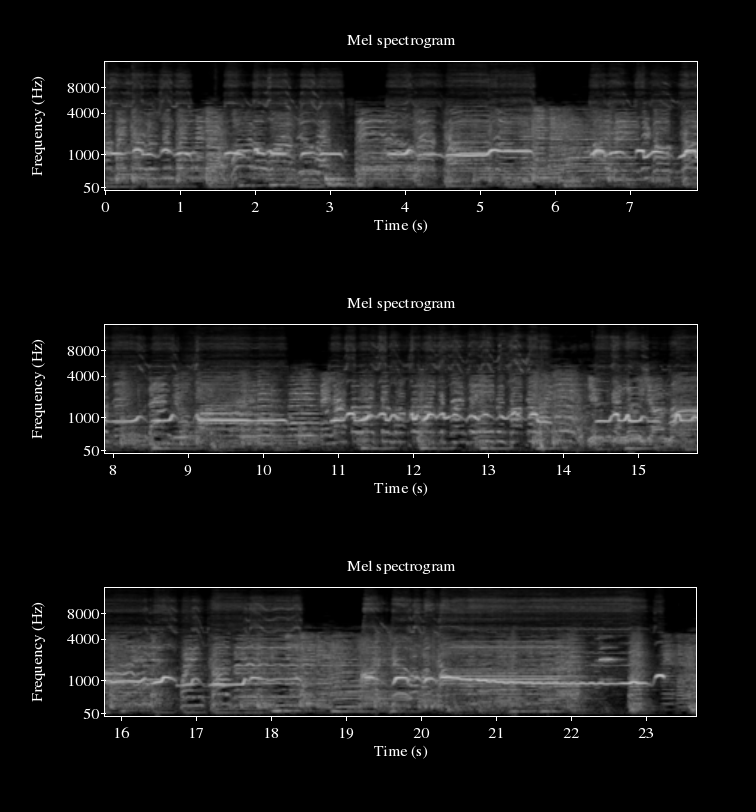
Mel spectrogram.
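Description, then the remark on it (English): A death whistle shrieks loudly and almost without pause, its harsh, wavering scream of breathy noise rising and falling in long blasts, with no talking. “do this, the death whistle to send their spirits off.”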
